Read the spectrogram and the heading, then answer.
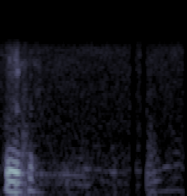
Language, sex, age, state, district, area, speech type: Assamese, female, 45-60, Assam, Golaghat, urban, conversation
